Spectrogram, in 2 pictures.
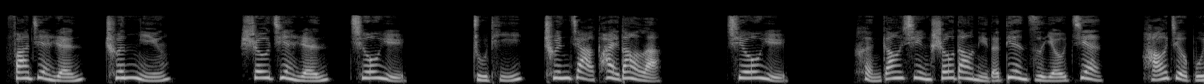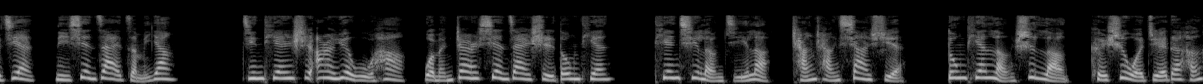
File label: narration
